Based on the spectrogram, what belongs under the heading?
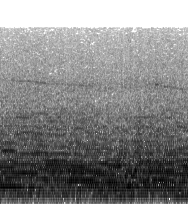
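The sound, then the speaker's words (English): A loud race car engine on a track roars steadily at high revs, with a sustained buzzing drone that rises slightly as the car accelerates, and no voices are heard. “I know it. I don't know it in this car, though. I should be going faster in this car.”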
